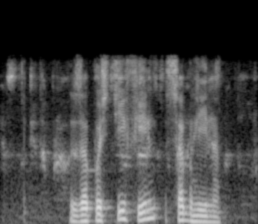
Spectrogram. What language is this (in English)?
Russian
